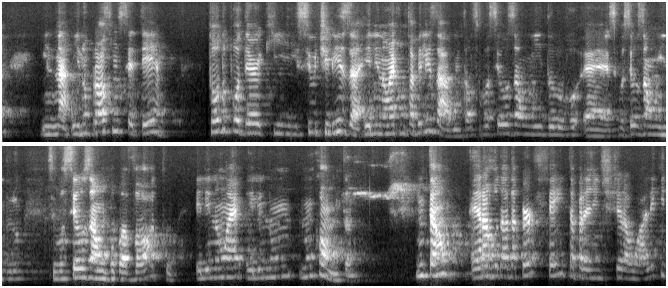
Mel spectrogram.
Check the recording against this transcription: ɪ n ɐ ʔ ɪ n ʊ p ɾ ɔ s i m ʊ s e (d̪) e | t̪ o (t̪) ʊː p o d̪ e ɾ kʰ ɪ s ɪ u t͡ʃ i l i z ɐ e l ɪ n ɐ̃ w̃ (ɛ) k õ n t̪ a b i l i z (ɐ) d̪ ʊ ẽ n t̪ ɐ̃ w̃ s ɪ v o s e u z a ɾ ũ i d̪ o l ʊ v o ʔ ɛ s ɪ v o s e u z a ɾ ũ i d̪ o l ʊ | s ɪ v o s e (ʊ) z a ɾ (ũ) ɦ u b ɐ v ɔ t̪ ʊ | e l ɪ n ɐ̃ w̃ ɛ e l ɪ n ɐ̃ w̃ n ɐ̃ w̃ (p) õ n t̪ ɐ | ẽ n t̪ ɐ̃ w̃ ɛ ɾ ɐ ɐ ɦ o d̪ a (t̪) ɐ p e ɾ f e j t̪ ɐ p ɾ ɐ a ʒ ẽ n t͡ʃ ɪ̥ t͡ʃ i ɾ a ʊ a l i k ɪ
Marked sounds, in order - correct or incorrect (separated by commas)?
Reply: incorrect, incorrect, correct, incorrect, incorrect, correct, incorrect, incorrect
